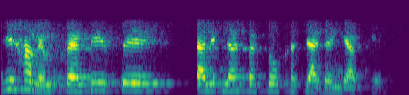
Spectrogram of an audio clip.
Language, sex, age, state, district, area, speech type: Hindi, female, 45-60, Uttar Pradesh, Sonbhadra, rural, conversation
